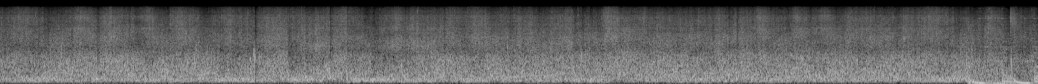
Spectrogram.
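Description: Steady rush of sea water and wind as a sailboat's bow cuts through the waves. Electronic music with a heavy beat comes in right at the end.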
